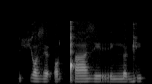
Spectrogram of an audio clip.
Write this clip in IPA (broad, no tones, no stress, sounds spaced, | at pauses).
ç ɔ z ə ʔ ɔ ǃ a z i r i ŋ ə ɡ i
